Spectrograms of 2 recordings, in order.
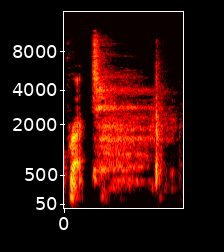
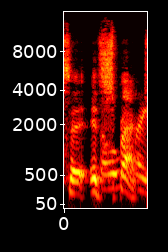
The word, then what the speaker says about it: Specht: We are pleased to welcome the lovely Specht. Oh, I love the way you mispronounce my last name too. That's awesome. Because no one can get it right, and It's Specht, right?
